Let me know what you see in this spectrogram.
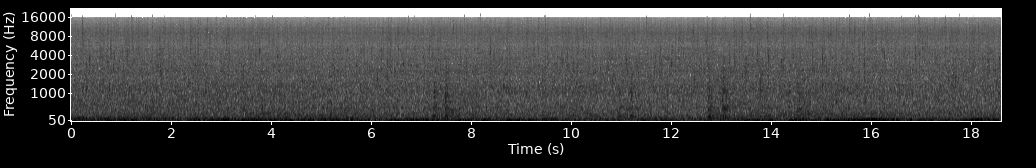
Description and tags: Waterfall from wastewater pipe on the riverside near Leningradsky bridge.
Recorded 2012-10-13.
XT-stereo
tube, sewage, city, pipe, water, flow, waterfall, water-pipe, drain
